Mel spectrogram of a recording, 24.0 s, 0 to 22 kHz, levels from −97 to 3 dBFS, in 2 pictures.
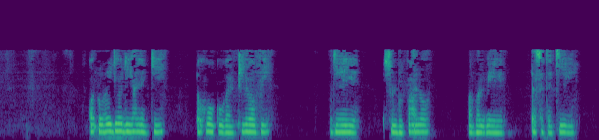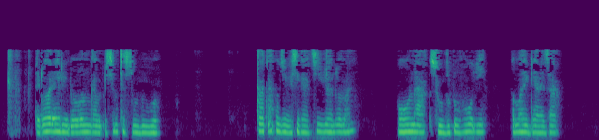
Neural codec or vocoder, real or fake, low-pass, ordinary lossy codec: codec, 24 kHz, 1 kbps, SNAC; fake; 7.2 kHz; MP3, 24 kbps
